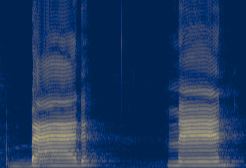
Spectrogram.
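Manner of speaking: bad and man with a short flat a; bad, man, the a as in cat; short a vowel. Shown as a demonstration. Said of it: "make the short vowel sound like in cat".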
